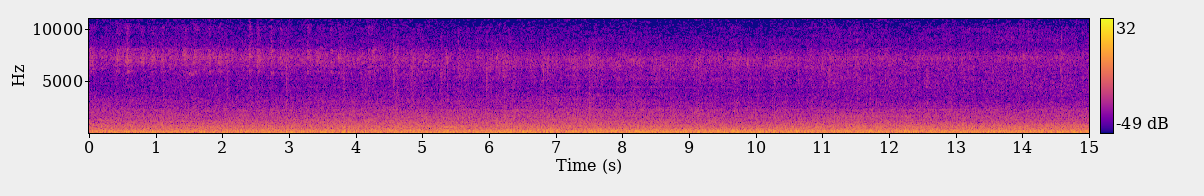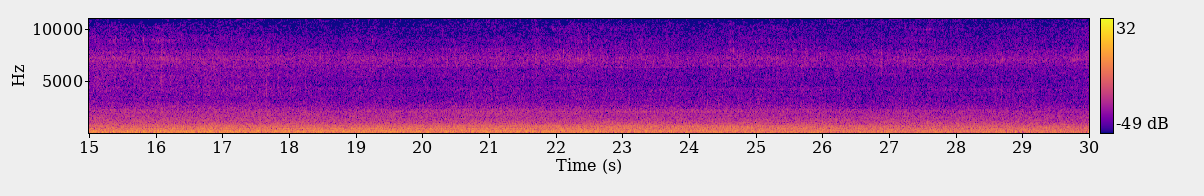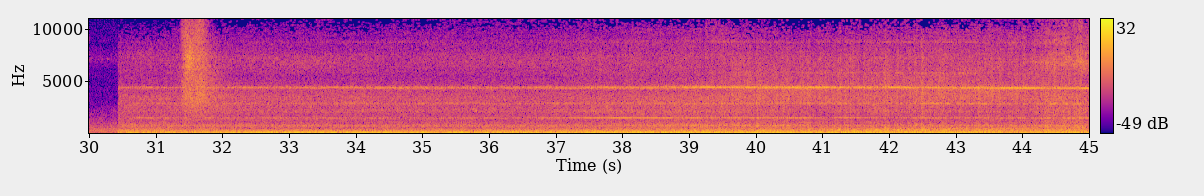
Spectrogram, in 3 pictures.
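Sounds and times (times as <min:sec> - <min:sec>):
train coaches rolling over rails: 0:00.0 - 0:16.9, 0:30.4 - 0:45.0
whine from train wheels: 0:00.0 - 0:45.0.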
